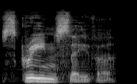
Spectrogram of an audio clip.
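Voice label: "screen saver", British English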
